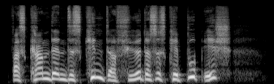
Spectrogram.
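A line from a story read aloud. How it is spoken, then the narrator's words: Shrieking. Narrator (German): kreischte in den Raum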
